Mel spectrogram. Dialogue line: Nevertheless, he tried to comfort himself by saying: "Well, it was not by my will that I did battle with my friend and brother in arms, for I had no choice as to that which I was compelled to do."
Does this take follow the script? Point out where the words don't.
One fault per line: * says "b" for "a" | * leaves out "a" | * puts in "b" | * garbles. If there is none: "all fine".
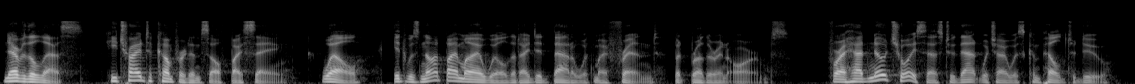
* says "but" for "and"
